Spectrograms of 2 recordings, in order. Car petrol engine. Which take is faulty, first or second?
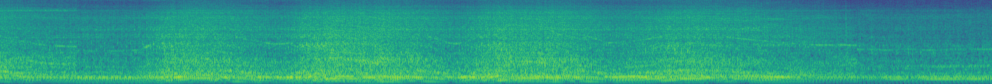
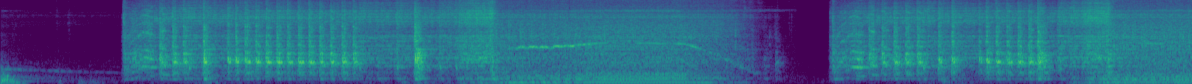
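second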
